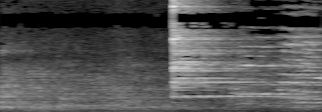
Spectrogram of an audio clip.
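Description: A ring bell struck once just past halfway, ringing on with several high tones: the bell starting round two.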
